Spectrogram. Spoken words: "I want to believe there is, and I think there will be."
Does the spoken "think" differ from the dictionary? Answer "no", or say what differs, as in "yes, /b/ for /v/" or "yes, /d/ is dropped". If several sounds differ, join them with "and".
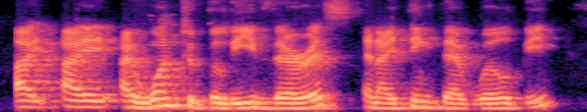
no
